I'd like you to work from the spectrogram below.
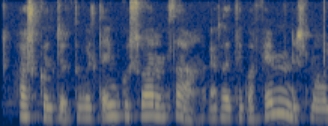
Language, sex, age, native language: Icelandic, female, 40-49, Icelandic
